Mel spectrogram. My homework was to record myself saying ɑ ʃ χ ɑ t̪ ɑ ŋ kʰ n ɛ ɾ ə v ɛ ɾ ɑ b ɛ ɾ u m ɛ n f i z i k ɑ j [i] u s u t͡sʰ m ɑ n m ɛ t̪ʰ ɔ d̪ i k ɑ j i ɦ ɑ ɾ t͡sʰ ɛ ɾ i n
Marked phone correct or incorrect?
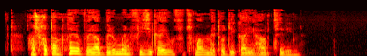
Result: correct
